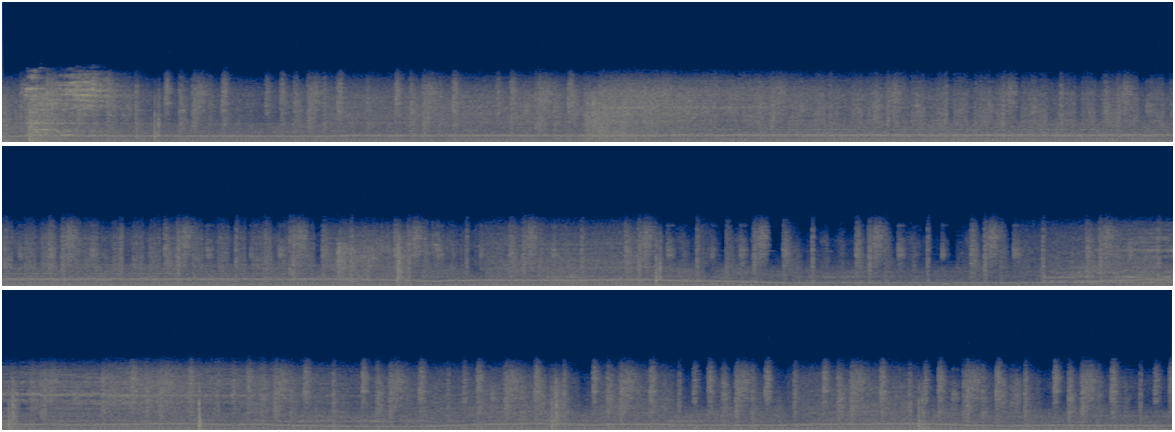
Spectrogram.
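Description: A car engine roars steadily at high speed, then drops low as the car slows and revs up again.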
